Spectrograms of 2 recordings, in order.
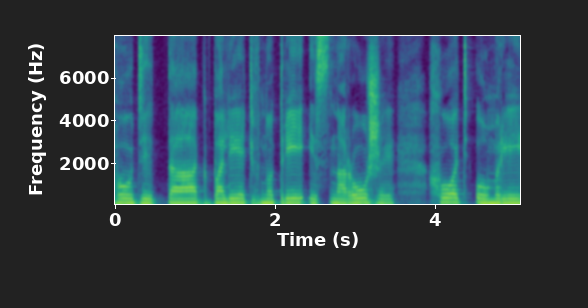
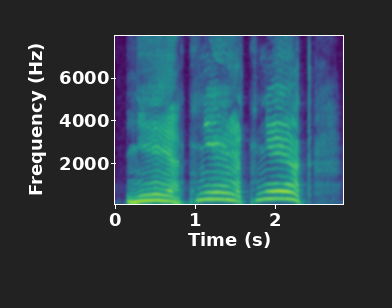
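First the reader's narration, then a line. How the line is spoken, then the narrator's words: Shouting. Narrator (Russian): кричал Энно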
